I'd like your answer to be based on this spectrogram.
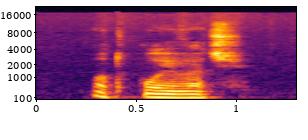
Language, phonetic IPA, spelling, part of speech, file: Polish, [ɔtˈpwɨvat͡ɕ], odpływać, verb, LL-Q809 (pol)-odpływać.wav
